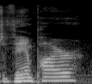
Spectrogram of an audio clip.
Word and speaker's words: Vampyr: I am continuing my depressing, dark, emotionally terrible slog through Vampyr. Yes, so let's start off with Don't Nod, I Love You. They insist it's pronounced Vampire. It's not.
